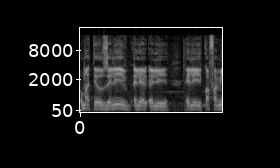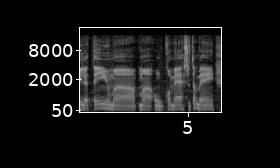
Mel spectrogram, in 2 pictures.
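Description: A man at medium pitch with a Rio de Janeiro accent, at a moderate pace. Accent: carioca. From Rio de Janeiro (Pavuna). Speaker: teacher and board-game creator. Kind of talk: casual interview.

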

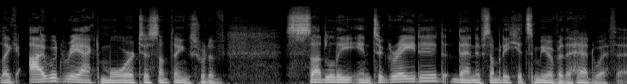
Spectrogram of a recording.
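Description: In an ordinary speaking voice with an American accent, a man talks at a fairly low pitch on a very clean recording with a silent background. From Washington, D.C., US. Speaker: podcast host. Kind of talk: interview.

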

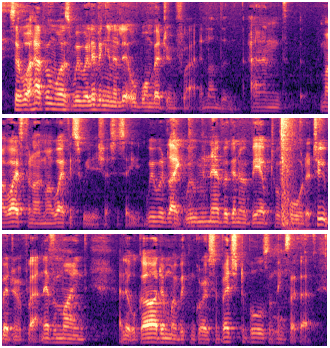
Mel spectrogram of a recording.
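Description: A man with an East Midlands accent at a very fast pace, big swings in loudness, and audible room echo. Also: medium pitch for a man, ordinary pitch variation. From East Midlands, England. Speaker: crime novelist. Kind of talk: interview. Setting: in person at a book festival.

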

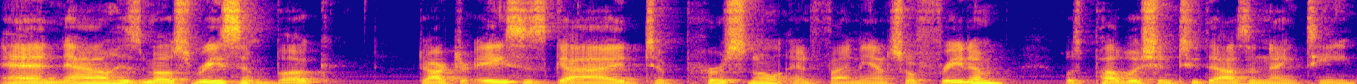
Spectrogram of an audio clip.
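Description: A man's medium-pitched voice with vocal fry, ordinary pitch variation and a moderate pace. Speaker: podcast host and coach. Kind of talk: interview conversation.

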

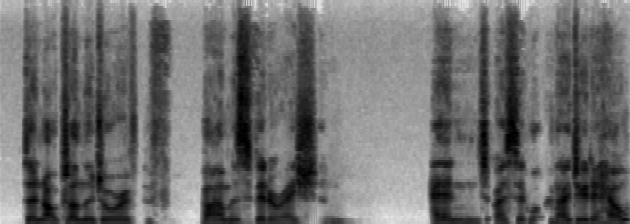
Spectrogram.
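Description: A woman with an Australian accent, medium pitch and ordinary pitch variation, in a dry, close sound with no echo. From Melbourne, Australia. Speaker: CEO of a farmer climate advocacy group. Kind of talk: interview conversation.

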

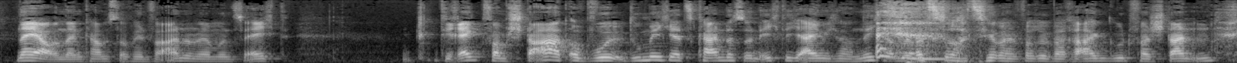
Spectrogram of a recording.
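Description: A very fast pace with ordinary pitch variation. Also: man, fairly high pitch for a man. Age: 20s. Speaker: podcaster. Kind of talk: casual chat.

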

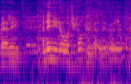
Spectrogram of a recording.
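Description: The speaker has a Dublin accent and fairly even intonation. Noticeable background noise sits behind the voice. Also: man. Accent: Irish (Dublin area). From Ireland, Dublin area. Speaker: surf school owner and instructor. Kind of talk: casual interview. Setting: cafe.

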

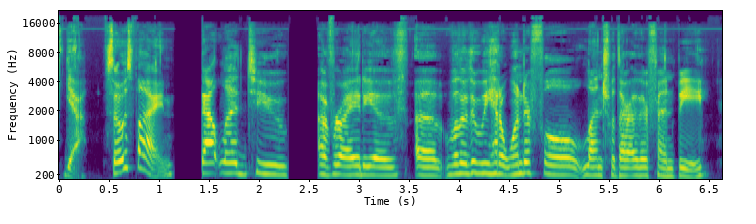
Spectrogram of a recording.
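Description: In an ordinary speaking voice, a woman talks at a moderate pace and medium pitch with fairly even intonation. Her loudness stays very even in a very clean recording with a silent background. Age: 40s. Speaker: podcast co-host and editor. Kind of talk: casual chat.

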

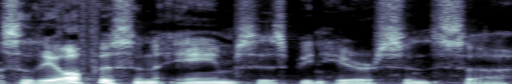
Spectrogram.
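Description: A man with a Scottish accent talks at a moderate pace in vocal fry, his intonation fairly even. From Scotland. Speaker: trucking company general manager. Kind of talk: interview.

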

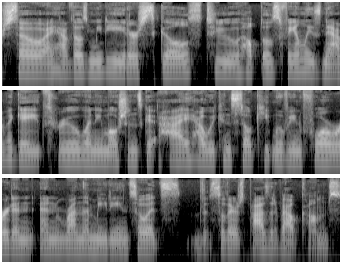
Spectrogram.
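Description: A woman with an American accent and a plain, everyday voice talks at a fairly quick pace in a fairly low pitch, recorded very cleanly against a silent background. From Iowa, US Midwest. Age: 40s. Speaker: eldercare consultant. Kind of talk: interview.

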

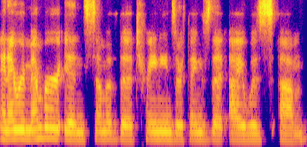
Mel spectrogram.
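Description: Speaking with a Minnesotan accent, a woman keeps her intonation fairly even and her pitch fairly low. The background is quiet. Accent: Minnesotan, strong long O's.

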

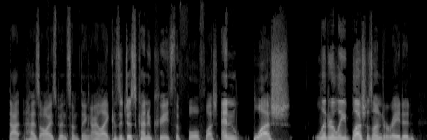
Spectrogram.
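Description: A woman with a slight Southern US accent speaks fairly quickly at a medium pitch with lively intonation, the sound dry and close with no echo, the recording very clean over a silent background. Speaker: actress. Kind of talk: casual chat.

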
